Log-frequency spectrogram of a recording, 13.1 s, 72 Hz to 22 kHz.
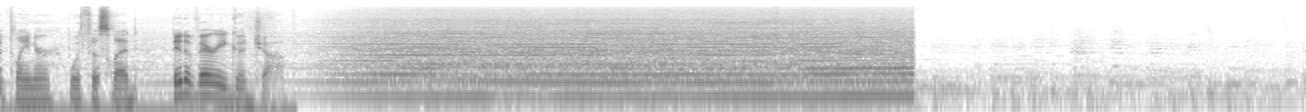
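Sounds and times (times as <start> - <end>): thickness planer running: 1.3 - 9.2.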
